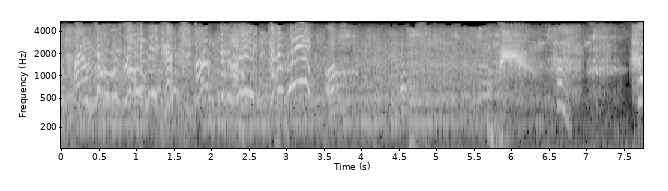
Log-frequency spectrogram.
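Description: A dense swarm of bees from a knocked-over hive buzzes loudly and continuously, a droning hum that swells and wavers throughout, with some indistinct chattering sounds mixed in.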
